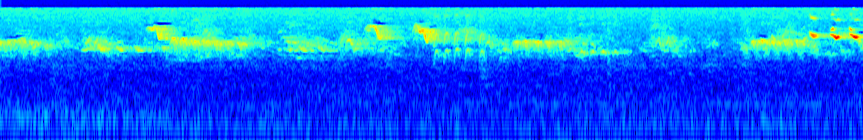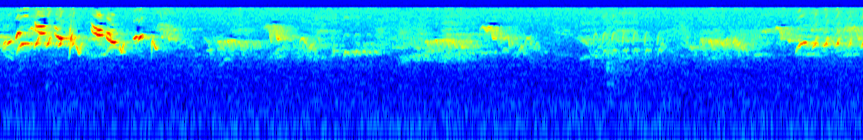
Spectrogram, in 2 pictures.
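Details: European goldfinch singing: rapid twittering and tinkling phrases, liquid trills and buzzy notes high-pitched, busiest and loudest around the middle, over faint steady background noise.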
